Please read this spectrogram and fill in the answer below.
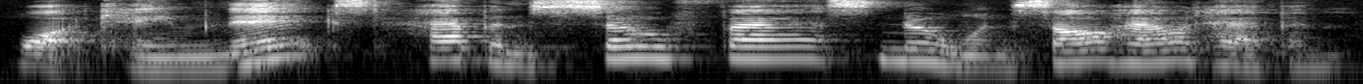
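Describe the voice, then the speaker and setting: Slow-paced woman reading a children's story. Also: mid-range voice, animated. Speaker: read-aloud storyteller. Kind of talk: expressive children's book reading.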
